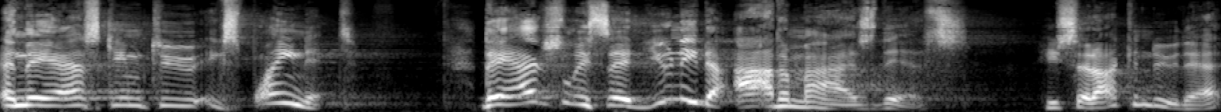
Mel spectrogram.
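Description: Here a man speaks at a moderate pace with a Southern US accent. His loudness swings a lot. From Mississippi. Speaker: Baptist pastor, convention president. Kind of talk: sermon.

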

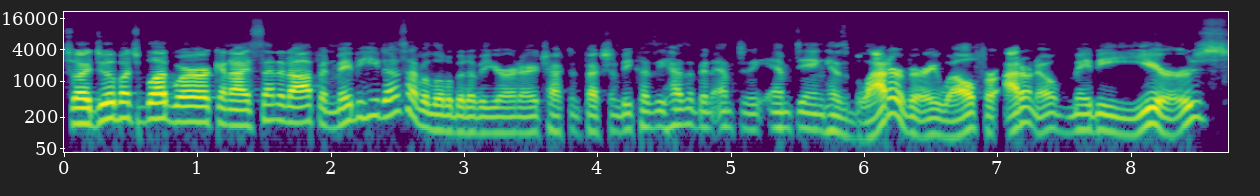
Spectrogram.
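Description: A man with an American accent talks very fast, with hardly any pauses, in an animated tone. His medium pitch swings very widely. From US Midwest, Omaha, Nebraska. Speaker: nurse practitioner. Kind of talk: interview.

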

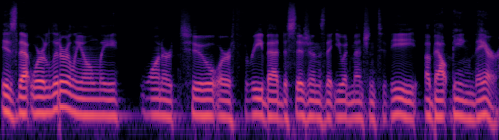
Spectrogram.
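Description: A plain, everyday voice talks at a moderate pace. Its intonation stays fairly even. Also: man, fairly low pitch for a man. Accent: American. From US, New Jersey near Atlantic City. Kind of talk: casual interview chat. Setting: studio.

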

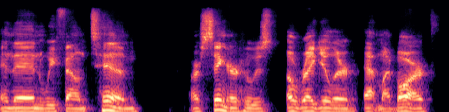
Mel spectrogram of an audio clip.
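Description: An unremarkable speaking voice from a man with an American accent, fairly low pitch, fairly even intonation and moderate pace, quiet background. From North Carolina (Fort Bragg, Fayetteville area). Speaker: metal band drummer. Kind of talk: casual interview chat.

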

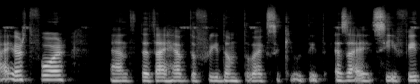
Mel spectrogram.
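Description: On a very clean recording with a silent background, the speaker talks fairly slowly with a Hungarian accent. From Hungary. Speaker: podcast co-host and software developer. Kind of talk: casual chat. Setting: recording from home.

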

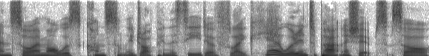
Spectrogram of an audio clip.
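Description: A woman with an Irish accent, fairly low in pitch, at a moderate pace on a very clean recording with a silent background. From Ireland. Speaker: church shelter ministry director. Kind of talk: podcast interview.

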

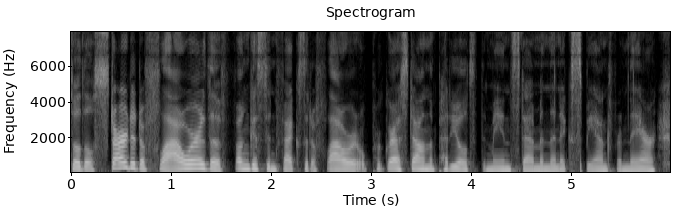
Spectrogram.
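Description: In an American accent, a woman talks at a fairly quick pace in an ordinary speaking voice, medium in pitch with ordinary pitch variation, in a dry, close sound with no echo. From US South, Arkansas. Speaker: plant pathologist, professor. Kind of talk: interview. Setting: studio.

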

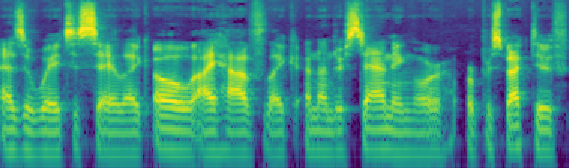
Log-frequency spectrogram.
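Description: A man speaks at a moderate pace in a fairly low pitch. The sound is dry and close with no echo, and the recording is very clean with a silent background. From British Columbia, Canada. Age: 20s. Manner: loud.

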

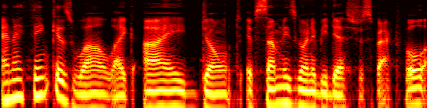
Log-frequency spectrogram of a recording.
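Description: At a moderate pace, a man with a Canadian accent is heard in a very clean recording with a silent background and a dry, close sound with no echo. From Canada. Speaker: podcast co-host, software co-founder. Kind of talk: casual chat.

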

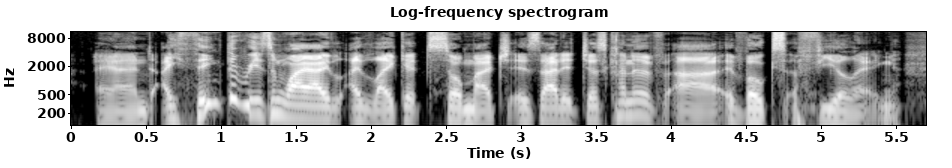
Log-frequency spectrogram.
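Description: A man with a plain, everyday voice, medium in pitch, with lively intonation at a moderate pace, hardly any pauses, and a dry, close sound with no echo on a very clean recording with a silent background. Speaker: guest, friend of the host. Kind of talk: casual chat.

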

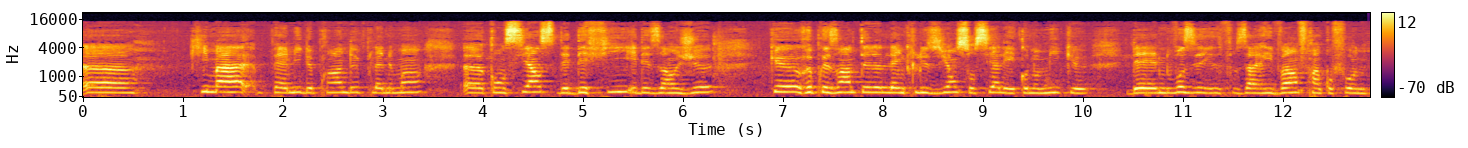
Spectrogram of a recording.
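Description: In a room with audible echo, a woman speaks at a very slow pace and a fairly high pitch with monotone, flat intonation. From Cameroon. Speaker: keynote speaker, head of an immigrant integration nonprofit. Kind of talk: conference speech and panel discussion. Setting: public forum at city hall, broadcast live on radio.

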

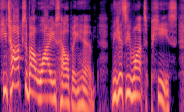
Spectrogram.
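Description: In a very clean recording with a silent background, a woman speaks at medium pitch and a moderate pace with an animated, bright, sharp tone, vocal fry and very wide pitch swings. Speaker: podcast co-host. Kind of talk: casual chat. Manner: animated, laughs often, swears.

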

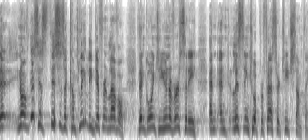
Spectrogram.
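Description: Loud and animated, a man talks at a fairly quick pace with an extremely high pitch and ordinary pitch variation. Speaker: pastor. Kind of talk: sermon.

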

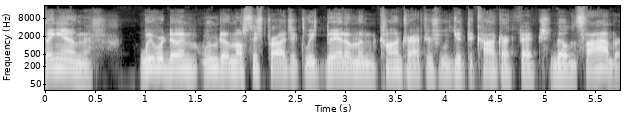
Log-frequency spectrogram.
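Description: A man with an Appalachian accent, fairly high in pitch, at a moderate pace in a dry, close sound with no echo. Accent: Appalachian US Southern. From Eastern Kentucky (Appalachia). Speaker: rural telecom cooperative CEO. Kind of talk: podcast interview.

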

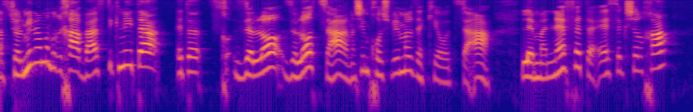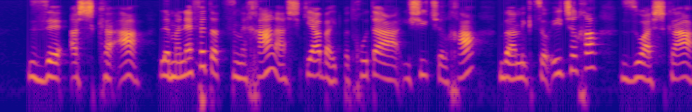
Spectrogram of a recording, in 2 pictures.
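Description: Bright and sharp in tone, a woman talks with lively intonation at a fairly high pitch. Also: moderate pace. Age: 30s. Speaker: pilates studio owner. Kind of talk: interview.

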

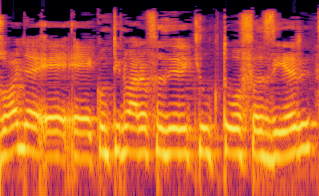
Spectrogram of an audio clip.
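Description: A woman's fairly high voice at a moderate pace, over noticeable background noise. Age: 50s. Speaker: therapist. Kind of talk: recorded testimony. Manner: halting.

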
